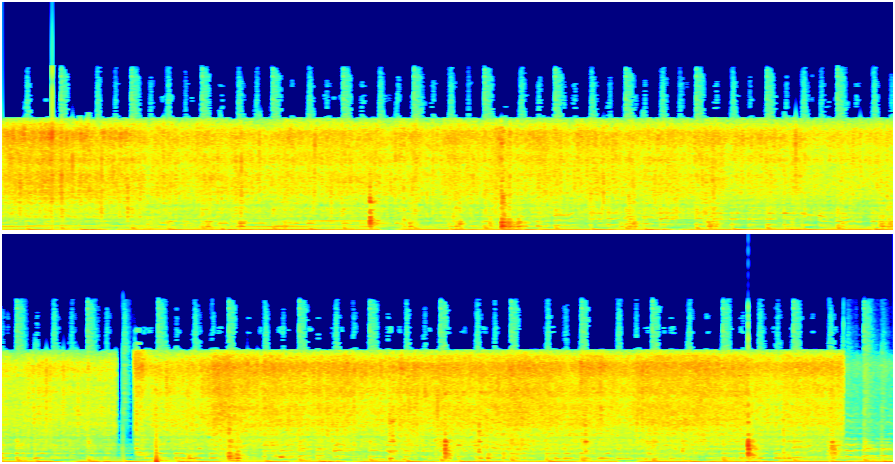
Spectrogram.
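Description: Chopped okra fries in a pan with red chili powder and spice mix, sizzling steadily and loudly while a spoon stirs and scrapes in regular strokes, with no talk.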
